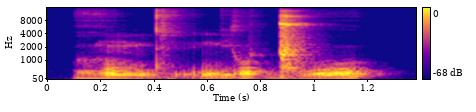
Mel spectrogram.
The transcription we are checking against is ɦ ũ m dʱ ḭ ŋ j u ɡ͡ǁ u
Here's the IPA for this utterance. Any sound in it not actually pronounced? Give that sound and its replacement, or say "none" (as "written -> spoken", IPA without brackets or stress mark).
none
